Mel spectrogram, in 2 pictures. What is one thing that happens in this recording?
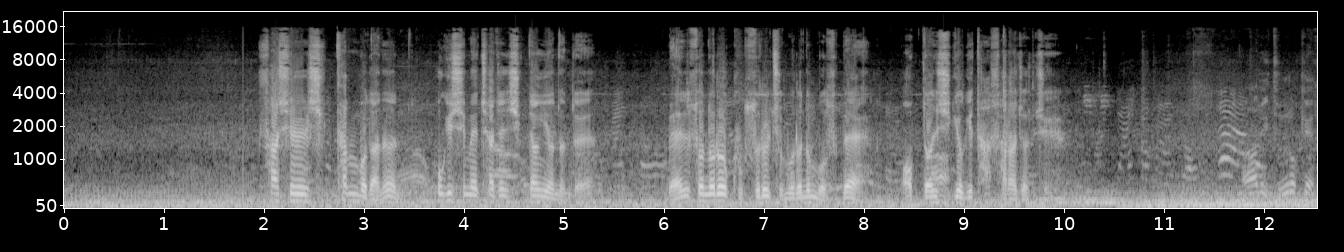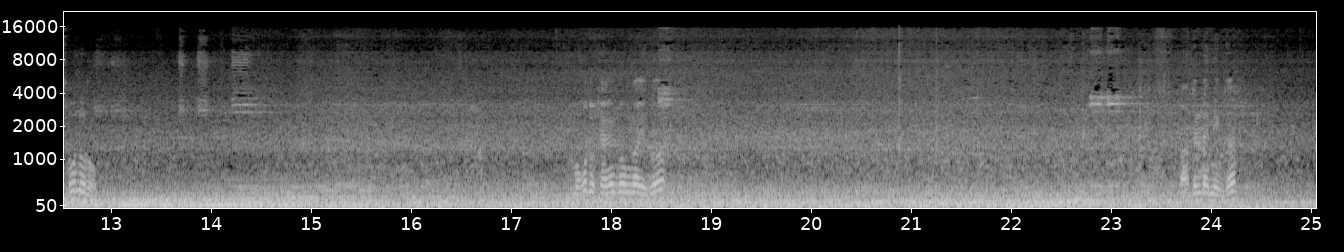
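Traffic hums steadily nearby outdoors.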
